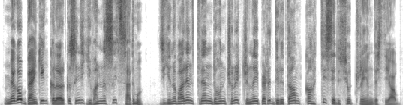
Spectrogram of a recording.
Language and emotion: Kashmiri, surprised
